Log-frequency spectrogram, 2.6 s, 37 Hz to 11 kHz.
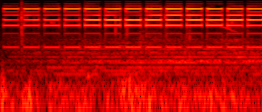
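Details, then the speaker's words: MJX Bugs 3 Mini drone with its battery being removed: steady, evenly spaced high electronic beeps, several per second, repeating without change. Warning that the drone has lost connection to the transmitter. "As you can see, when you lose connection to the transmitter, battery beeps."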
